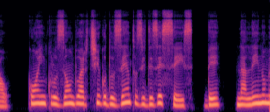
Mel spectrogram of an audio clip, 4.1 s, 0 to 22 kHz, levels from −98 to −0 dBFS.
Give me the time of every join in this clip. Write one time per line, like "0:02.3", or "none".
none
